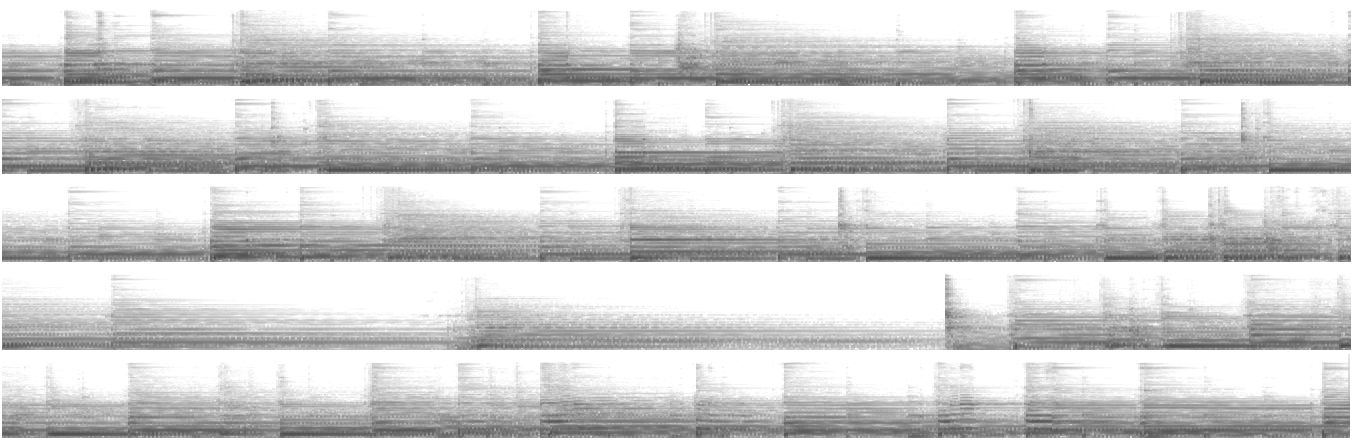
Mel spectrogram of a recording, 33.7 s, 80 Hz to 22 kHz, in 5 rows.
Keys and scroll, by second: 0.1 ctrl+z, 18.4 ctrl+z, 30.6 ctrl+z.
